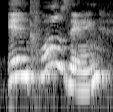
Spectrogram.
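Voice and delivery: breathless, slow rising phrase; winded after the chants; out of breath. Real, not acted. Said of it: "whew, I'm out of breath".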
